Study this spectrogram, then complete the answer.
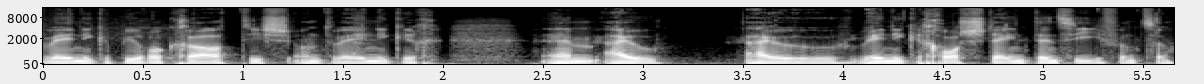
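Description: A man talks at a moderate pace in a dark, mellow tone. His fairly low voice stays monotone and flat. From Switzerland, Basel-Landschaft. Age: 30s. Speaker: singer and band frontman. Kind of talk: interview. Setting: video call from a music studio.

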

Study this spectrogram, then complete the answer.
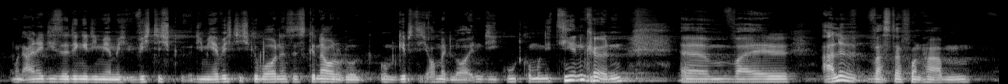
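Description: A man talks in a medium-pitched voice against noticeable background noise. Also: ordinary pitch variation, moderate pace. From northern Germany. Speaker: podcast host. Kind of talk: casual chat.

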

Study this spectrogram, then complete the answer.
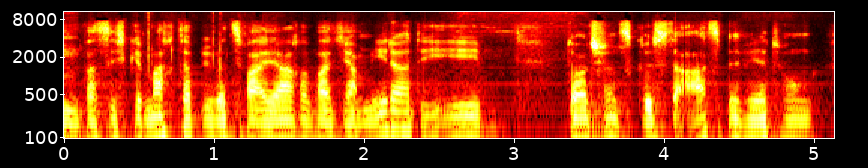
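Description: With noticeable background noise in the mix, a man's fairly low voice comes through. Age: 50s. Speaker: sales and marketing consultant. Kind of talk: interview.

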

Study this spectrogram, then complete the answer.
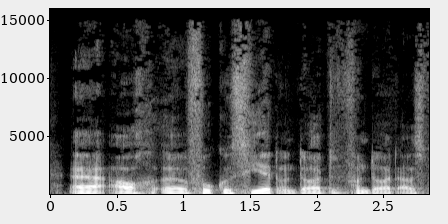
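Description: A man's voice comes through dark and mellow. The recording is very clean and the background is silent. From northern Germany, Schleswig-Holstein (Fehmarn). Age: 30s. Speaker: state parliament politician. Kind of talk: interview. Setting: state parliament building. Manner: frequent hesitations (äh).

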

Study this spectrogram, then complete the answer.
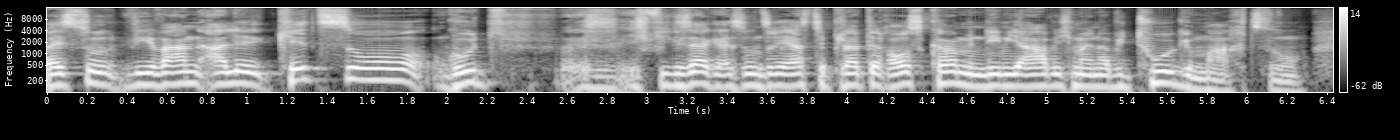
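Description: A man speaks at a fairly quick pace in a plain, everyday voice. His pitch sits fairly high, with ordinary variation. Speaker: rapper and family doctor. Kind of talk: casual interview.

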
